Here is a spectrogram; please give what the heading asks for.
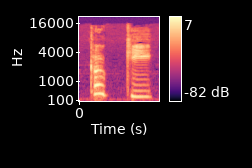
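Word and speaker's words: Coqui: It's also a bird that is very, very easily identifiable by its call because it says its own name. Koki, Koki. It is spelt C-O-Q-U-I, by the way.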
